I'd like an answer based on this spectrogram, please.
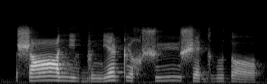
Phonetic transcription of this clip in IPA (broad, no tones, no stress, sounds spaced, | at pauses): ʃ ɑː nʲ ɛ lʲ b u nʲ æ ʈ y χ ʃ yː ʃ ɛ ɡʱ u ɗ ɔ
